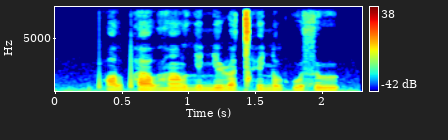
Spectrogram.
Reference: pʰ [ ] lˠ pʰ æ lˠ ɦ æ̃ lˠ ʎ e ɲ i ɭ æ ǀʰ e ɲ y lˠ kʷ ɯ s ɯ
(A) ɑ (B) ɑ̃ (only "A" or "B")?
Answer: A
